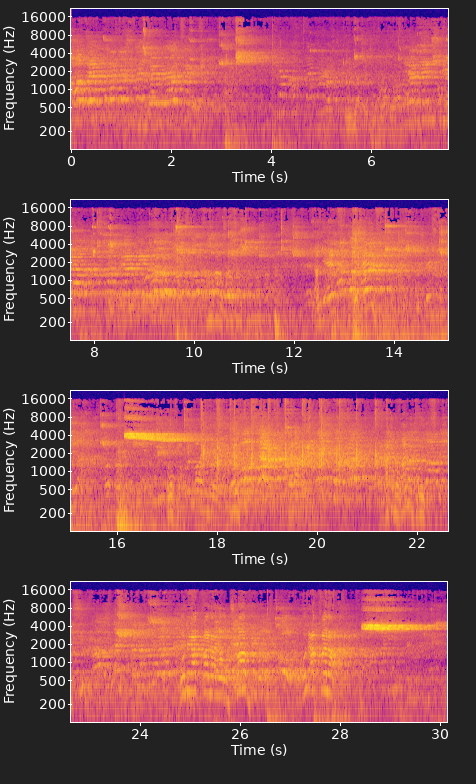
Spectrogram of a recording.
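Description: A handball game in a reverberant sports hall: a ball bounces on the wooden floor and players and coaches shout indistinctly. A referee's whistle blows twice, about halfway through and again near the end.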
